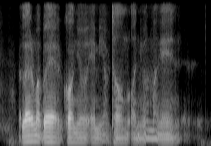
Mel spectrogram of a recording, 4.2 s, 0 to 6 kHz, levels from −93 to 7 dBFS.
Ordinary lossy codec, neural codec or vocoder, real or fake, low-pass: none; codec, 16 kHz in and 24 kHz out, 0.9 kbps, LongCat-Audio-Codec, four codebook decoder; fake; 5.4 kHz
